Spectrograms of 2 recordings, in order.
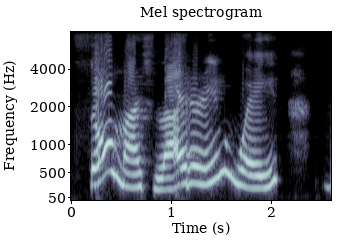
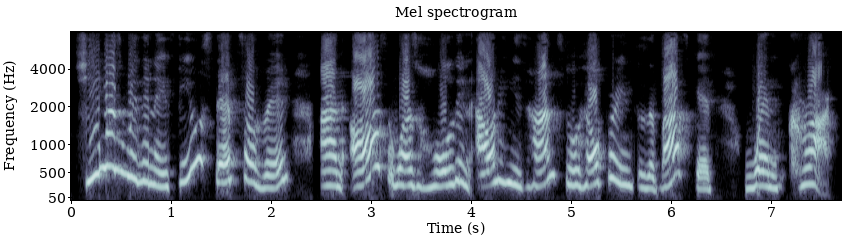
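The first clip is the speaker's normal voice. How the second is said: ordinary delivery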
